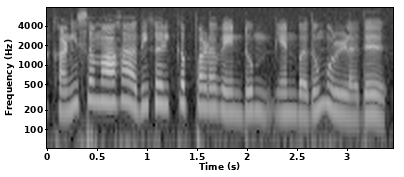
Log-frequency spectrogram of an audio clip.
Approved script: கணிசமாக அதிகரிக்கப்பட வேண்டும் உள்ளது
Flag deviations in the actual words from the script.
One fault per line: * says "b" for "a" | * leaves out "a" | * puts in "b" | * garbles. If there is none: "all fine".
* puts in "என்பதும்"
